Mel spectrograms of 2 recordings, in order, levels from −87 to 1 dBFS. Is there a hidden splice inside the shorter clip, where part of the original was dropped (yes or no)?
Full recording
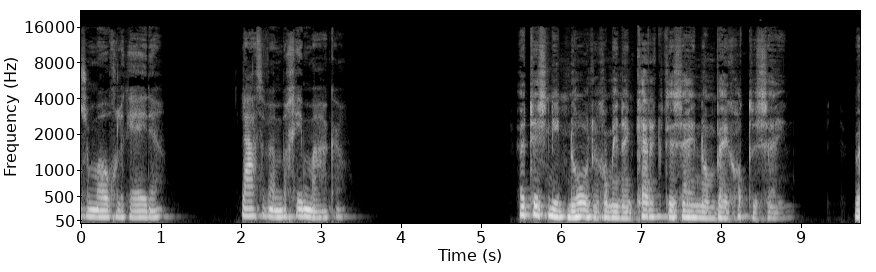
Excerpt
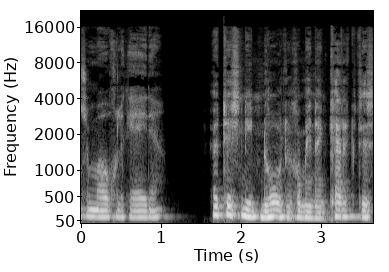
yes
